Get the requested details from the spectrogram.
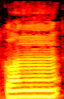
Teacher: نون کو چھپایا، نون کے اوپر اخفا کیا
